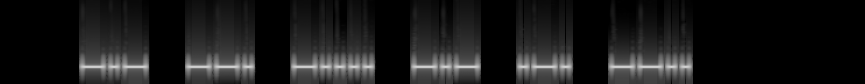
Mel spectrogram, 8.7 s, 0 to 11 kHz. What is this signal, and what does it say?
Morse code, heard as a keyed tone, about 17 wpm, spaced as for 12 wpm, 700 Hz. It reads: KG6KRZ
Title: USA Call Signs - 6 Characters - 2x Character Spacing - 17wpm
